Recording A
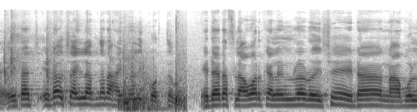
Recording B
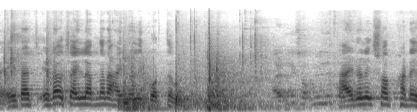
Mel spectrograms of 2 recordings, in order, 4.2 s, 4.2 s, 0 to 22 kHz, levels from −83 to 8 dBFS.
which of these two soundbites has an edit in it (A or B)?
A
